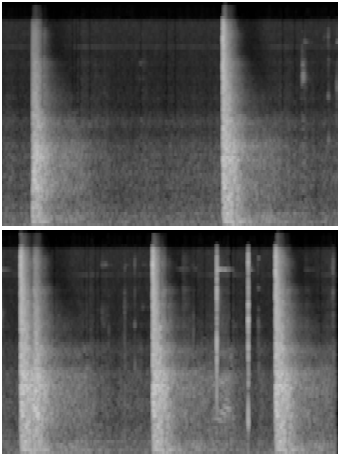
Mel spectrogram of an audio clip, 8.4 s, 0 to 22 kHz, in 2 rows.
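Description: Five loud, sharp shots from an M&P 9 Shield Plus pistol firing PMC 115 grain jacketed hollow points at a range, spaced a couple of seconds apart with brief ringing tails and a few faint clicks between them.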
